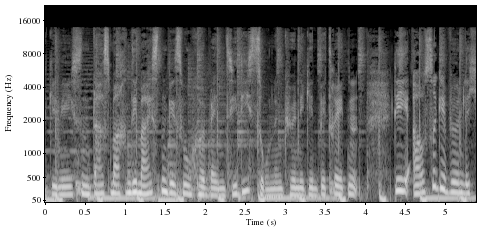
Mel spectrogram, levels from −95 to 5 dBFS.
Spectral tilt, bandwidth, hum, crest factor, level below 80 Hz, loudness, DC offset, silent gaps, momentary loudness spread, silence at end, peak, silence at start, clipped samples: -6 dB/octave; 14 kHz; none; 16 dB; -24 dBFS; -16 LUFS; under 0.1%; none; 5 LU; 0 s; 0 dBFS; 0 s; under 0.1%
